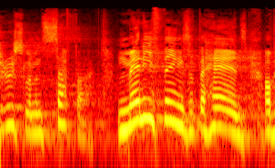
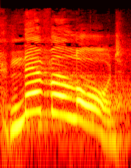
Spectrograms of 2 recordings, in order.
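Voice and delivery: slow, loud, high protest; rebuking cry; 5 semitones higher, 6 dB louder, much slower than usual. Acted. Peter rebuking Jesus, slow loud protest. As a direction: drag it out as a rebuke. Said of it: "Began to rebuke Jesus".

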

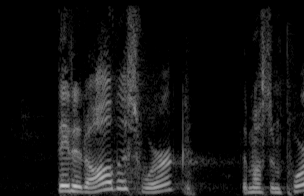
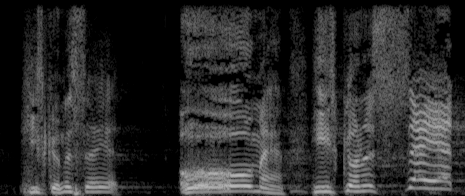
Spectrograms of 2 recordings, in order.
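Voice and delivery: excited, rising to a louder burst; eager anticipation; 5 dB louder than usual. Pretend. Friends lowering the man, excitedly expecting the healing words. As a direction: bubble over with hope.

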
